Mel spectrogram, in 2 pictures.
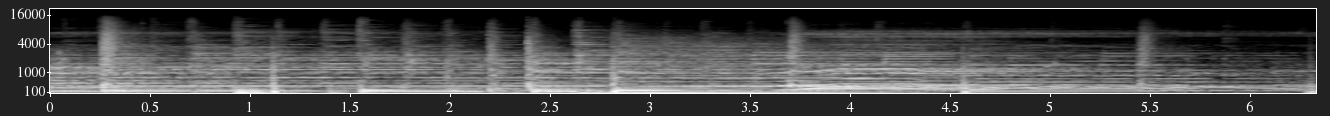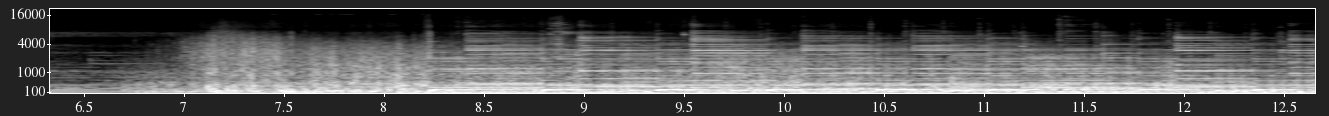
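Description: Soft tonal music gives way midway to a loud crack of thunder, followed by a steady roar of heavy rain and rumbling that continues to the end.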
